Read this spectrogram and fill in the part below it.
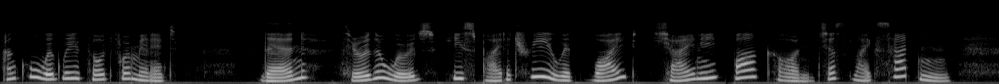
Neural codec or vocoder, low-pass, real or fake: none; 7.2 kHz; real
